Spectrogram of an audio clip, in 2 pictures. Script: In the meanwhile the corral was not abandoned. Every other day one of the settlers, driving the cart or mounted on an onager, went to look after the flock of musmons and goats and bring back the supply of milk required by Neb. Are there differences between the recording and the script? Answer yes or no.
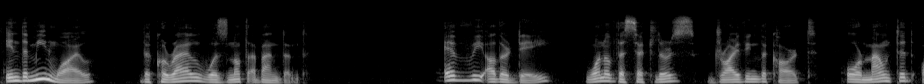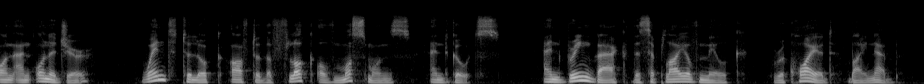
no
